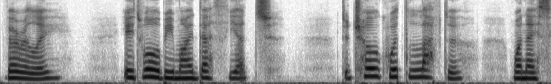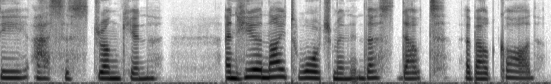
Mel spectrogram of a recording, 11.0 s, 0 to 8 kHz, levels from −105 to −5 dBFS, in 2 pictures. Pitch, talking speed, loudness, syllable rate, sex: 225 Hz, 125 wpm, -18 LUFS, 3.8 syllables/s, female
